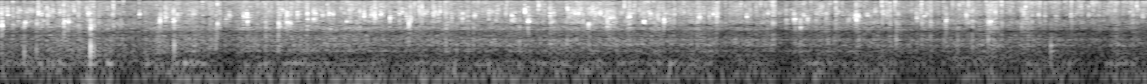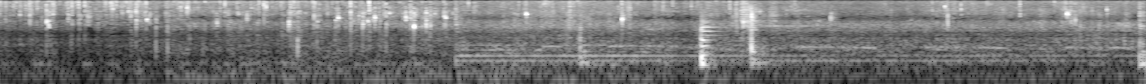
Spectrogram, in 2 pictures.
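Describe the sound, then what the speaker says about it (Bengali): Pakoras frying in hot mustard oil give a steady, dense sizzle that crackles throughout. Toward the end a few light knocks and clinks cut through the frying. "আমি সরিষার তেল দিয়ে ভাজছি আপনারা চাইলে সাদা তেল দিয়ে ভাজতে পারেন"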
